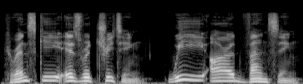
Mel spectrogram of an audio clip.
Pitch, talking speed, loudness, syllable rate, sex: 140 Hz, 120 wpm, -15 LUFS, 4.7 syllables/s, male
